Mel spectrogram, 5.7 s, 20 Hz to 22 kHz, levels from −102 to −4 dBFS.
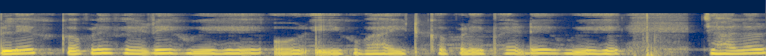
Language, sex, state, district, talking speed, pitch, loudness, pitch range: Hindi, female, Chhattisgarh, Kabirdham, 135 wpm, 230 Hz, -17 LUFS, 195-245 Hz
